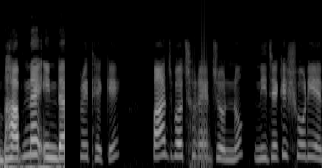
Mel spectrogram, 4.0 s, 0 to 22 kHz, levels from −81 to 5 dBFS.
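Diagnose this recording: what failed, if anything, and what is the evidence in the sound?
At 0.81 s, 200 ms of silence, then quieter, duller speech cut off above 7.9 kHz, with faint new hiss. The input likely switched to a poorer device.

From 2.35 to 2.69 s, a gritty crackle of tiny silent gaps. This is processor overload crackle at the driver or buffer stage: roughly forty missed buffers of about 3 ms each.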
